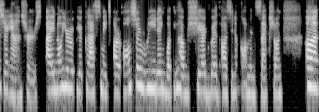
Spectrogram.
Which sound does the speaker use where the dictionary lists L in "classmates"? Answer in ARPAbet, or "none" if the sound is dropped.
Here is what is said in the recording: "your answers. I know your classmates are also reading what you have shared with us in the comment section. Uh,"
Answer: L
